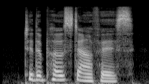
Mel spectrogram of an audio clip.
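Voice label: "to the post office", English, female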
